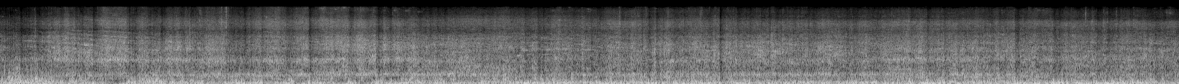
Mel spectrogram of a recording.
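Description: Steady, loud rumble and clatter of moving train wheels on rails, heard from the open door of a running ICF coach while another train of ICF passenger coaches passes close alongside on the next track.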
